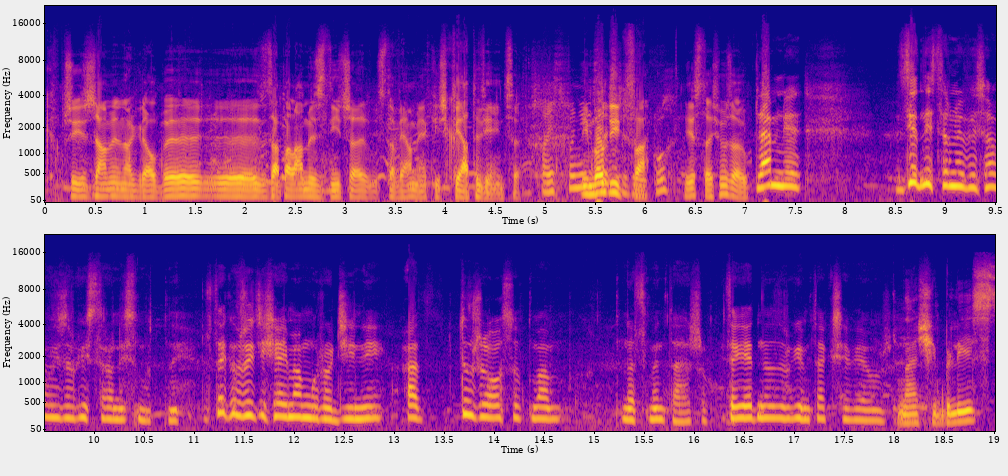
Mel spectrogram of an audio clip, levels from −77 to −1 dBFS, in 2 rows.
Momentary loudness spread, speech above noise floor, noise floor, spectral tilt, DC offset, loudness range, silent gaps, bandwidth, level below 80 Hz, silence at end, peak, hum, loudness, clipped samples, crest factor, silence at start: 12 LU; 25 dB; -39 dBFS; -5.5 dB/octave; under 0.1%; 4 LU; none; 15 kHz; -44 dBFS; 0 s; 0 dBFS; none; -14 LUFS; 0.2%; 14 dB; 0 s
